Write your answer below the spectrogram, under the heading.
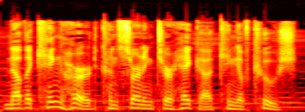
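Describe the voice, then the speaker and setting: A man serves as narrator of a dramatized scripture recording. His voice sits at a middle pitch, reading scripted narration. Faint music accompanies him. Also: moderate pace.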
